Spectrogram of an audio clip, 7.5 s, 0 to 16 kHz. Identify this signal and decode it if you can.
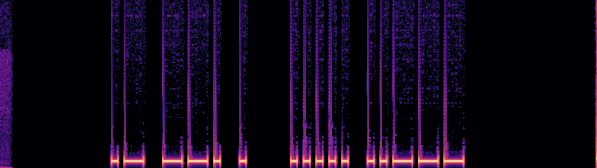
Morse code, heard as a keyed tone, about 15 wpm, 700 Hz. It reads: AGE 52
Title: Practice QSO - Exchange 3 - More Info - 15wpm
